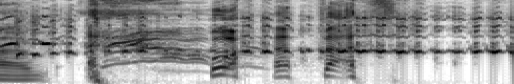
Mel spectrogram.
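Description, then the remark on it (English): A person imitates a dolphin with a run of high, squeaky whistles and chirps, some sweeping up and down in pitch, broken by short clicky bursts, loud and without any talking. “that's a dolphin. That's a dolphin.”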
